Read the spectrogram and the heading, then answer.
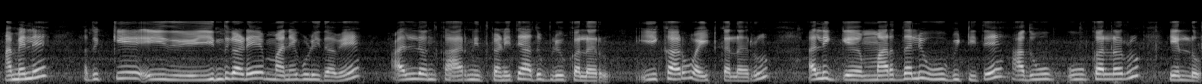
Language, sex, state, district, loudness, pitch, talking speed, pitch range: Kannada, female, Karnataka, Dharwad, -19 LUFS, 230 Hz, 100 wpm, 210-255 Hz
